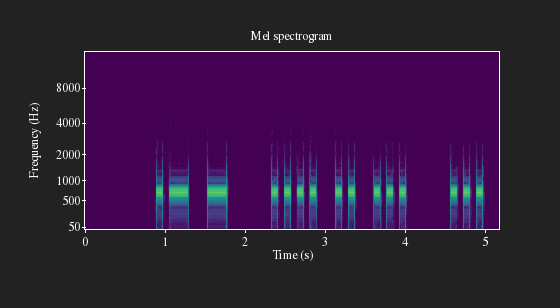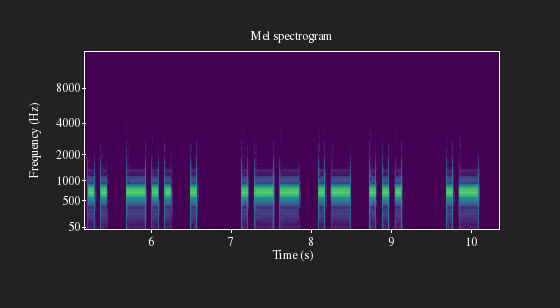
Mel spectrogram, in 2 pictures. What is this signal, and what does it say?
Morse code, heard as a keyed tone, about 15 wpm, 700 Hz. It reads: AT HIS SIDE WAS A
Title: Sentences from Top 500 Words 15wpm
